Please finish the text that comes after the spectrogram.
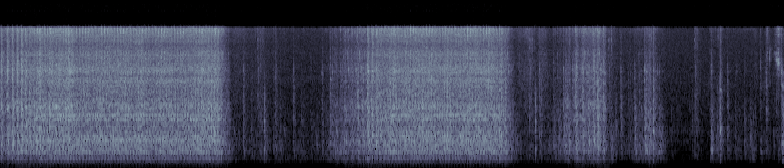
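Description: A sewing machine stitches across the bottom of a fabric bag in several bursts, running fast and steady, pausing with the needle down, then starting again, close and loud.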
